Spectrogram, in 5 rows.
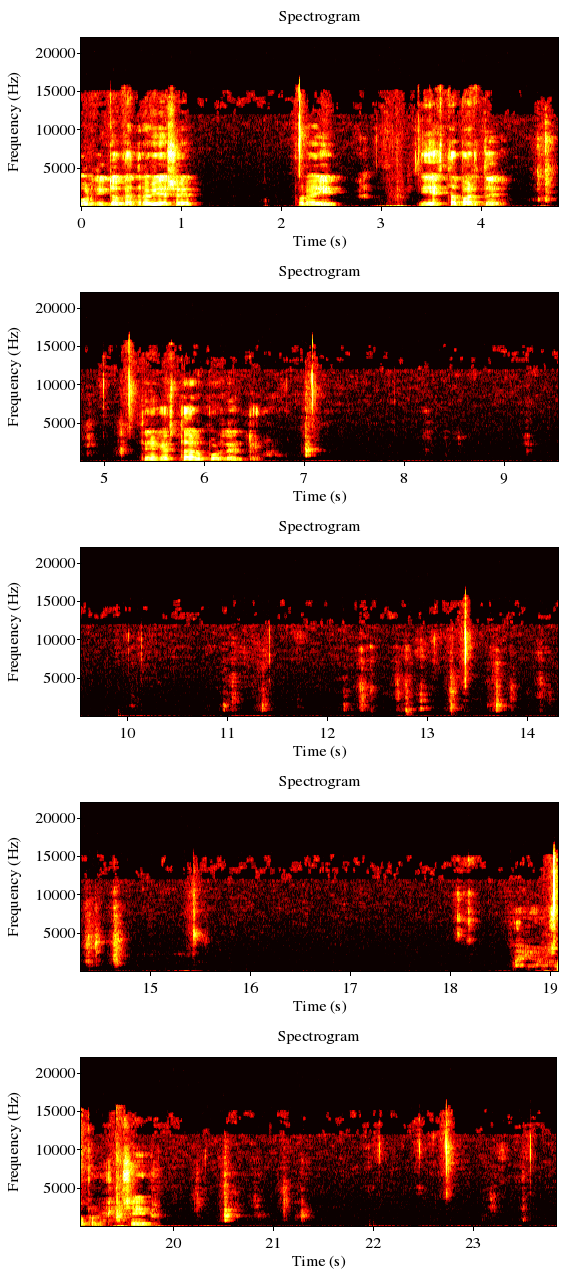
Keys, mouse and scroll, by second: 2.0 click, 2.2-5.0 middle drag, 4.6 3, 5.0 alt+right click, 5.3-6.2 middle drag, 6.2 right drag, 6.8 ctrl+right click, 7.1-10.0 middle drag, 8.4 g, 10.0 click, 10.1-13.1 middle drag, 12.7 2, 13.1 alt+right click, 13.5-18.2 ctrl+middle drag, 14.1 g, 18.2 click, 19.3-23.8 ctrl+middle drag, 21.2 ctrl+r, 22.6 right click.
